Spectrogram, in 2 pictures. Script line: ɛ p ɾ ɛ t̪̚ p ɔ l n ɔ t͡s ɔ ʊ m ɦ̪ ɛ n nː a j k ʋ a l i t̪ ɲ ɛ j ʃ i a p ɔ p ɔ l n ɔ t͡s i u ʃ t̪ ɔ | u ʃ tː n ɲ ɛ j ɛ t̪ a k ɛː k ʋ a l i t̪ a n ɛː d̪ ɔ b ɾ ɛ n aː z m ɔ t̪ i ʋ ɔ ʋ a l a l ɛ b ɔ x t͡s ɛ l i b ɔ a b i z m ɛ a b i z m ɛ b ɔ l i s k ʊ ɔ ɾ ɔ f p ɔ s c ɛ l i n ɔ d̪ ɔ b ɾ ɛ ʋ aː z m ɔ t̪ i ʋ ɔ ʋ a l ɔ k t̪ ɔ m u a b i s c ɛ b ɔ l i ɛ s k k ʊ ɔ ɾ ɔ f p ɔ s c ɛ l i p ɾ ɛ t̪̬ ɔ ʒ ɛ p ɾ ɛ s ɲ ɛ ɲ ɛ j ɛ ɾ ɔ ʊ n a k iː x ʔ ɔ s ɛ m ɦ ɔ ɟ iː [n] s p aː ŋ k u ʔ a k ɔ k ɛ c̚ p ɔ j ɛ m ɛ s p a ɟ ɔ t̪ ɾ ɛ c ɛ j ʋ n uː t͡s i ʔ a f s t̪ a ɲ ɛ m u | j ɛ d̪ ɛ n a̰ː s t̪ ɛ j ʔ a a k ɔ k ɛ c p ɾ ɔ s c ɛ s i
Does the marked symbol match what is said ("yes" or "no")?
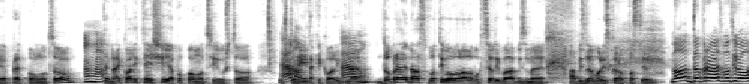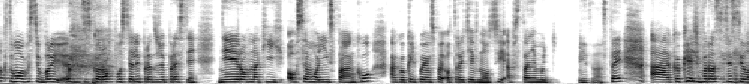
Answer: yes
